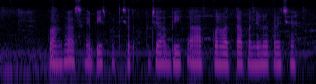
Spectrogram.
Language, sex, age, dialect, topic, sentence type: Maithili, male, 18-24, Bajjika, agriculture, statement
